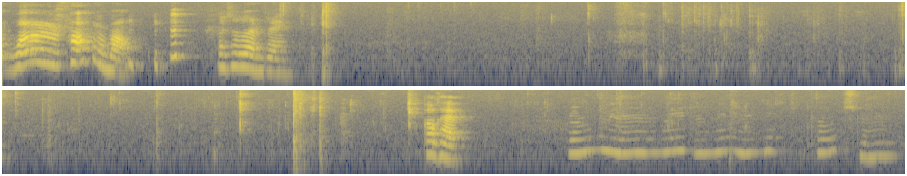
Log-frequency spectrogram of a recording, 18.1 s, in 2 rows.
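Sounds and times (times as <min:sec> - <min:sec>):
people chewing crunchy food: 0:04.0 - 0:13.2, 0:14.1 - 0:17.2.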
